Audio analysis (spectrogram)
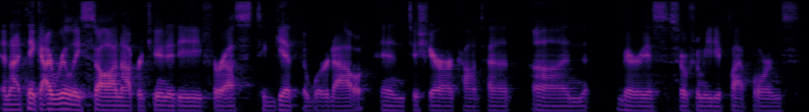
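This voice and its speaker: A man co-hosting a podcast, talking casually and reflectively, pausing to search for his words. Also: low-pitched, level tone, pushed and bright, clear, resonant tone. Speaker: podcast co-host.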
